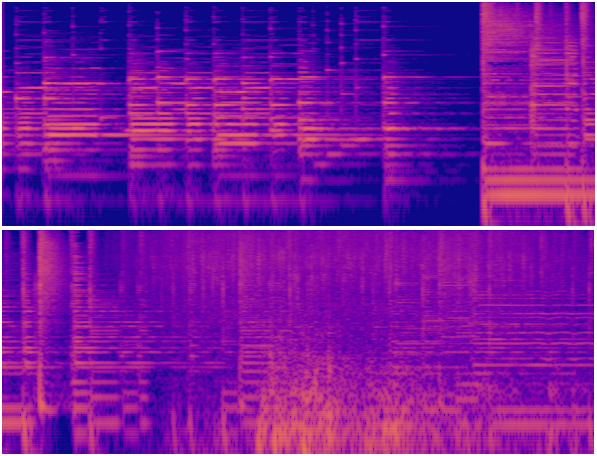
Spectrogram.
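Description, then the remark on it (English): A rumble of thunder breaks in over a bright, tinkling tune, followed by a steady patter of rain that swells louder toward the end, mixed with the music. “I hear thunder. I hear thunder. Oh, don't you? Oh, don't you? Pitter-patter raindrops.”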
